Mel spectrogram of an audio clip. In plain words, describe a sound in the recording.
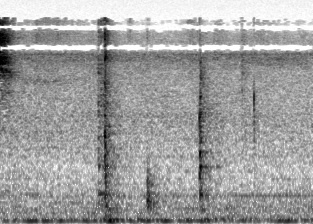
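A wooden frame knocks softly as it is set down on a wooden surface.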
